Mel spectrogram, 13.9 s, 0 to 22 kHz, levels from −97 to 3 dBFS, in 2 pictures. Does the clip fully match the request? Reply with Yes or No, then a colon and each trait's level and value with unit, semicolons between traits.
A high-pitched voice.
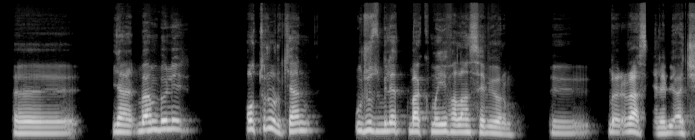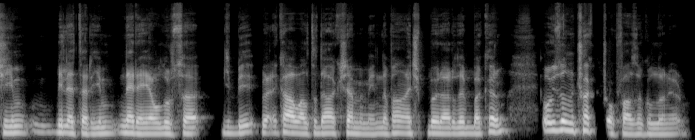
No: medium, 145 Hz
